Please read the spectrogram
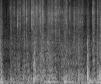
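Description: Cardboard shipping case being handled and lifted off a stack of sealed hobby boxes: rustling and scraping of cardboard with a few light knocks, the sharpest near the end.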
